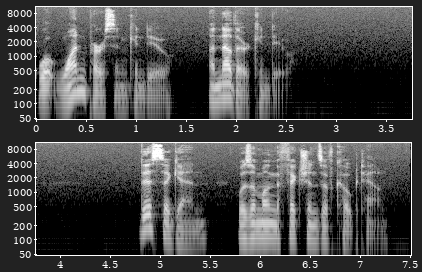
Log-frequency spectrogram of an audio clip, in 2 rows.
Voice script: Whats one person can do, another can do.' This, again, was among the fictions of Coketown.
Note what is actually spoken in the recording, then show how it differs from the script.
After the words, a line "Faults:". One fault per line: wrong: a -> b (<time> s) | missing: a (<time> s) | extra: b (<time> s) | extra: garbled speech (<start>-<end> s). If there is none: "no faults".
What one person can do, another can do.' This, again, was among the fictions of Coketown.
Faults:
wrong: Whats -> What (0.0 s)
